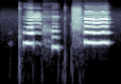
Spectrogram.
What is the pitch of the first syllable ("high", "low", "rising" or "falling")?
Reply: high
